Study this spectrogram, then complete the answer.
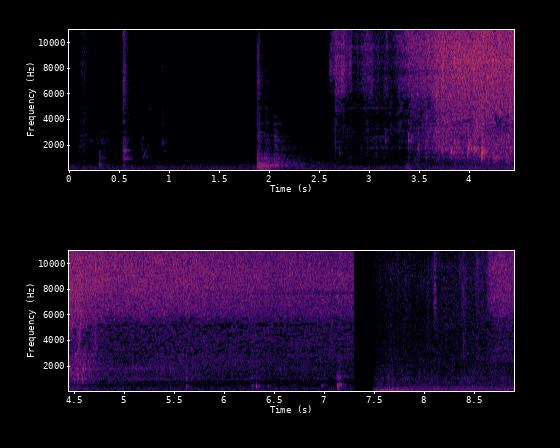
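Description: Milk poured into a pot of cooking butter and flour for Guyanese halwa (parsad), a loud hissing sizzle that swells, holds for several seconds, then cuts off, with small clinks before it.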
